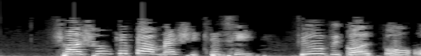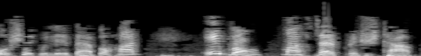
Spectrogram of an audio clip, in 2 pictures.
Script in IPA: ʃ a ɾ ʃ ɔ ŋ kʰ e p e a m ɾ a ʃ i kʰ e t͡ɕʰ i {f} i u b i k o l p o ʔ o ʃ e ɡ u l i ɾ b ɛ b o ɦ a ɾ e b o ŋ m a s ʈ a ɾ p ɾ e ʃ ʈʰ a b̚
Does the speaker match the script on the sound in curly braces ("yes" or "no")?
yes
